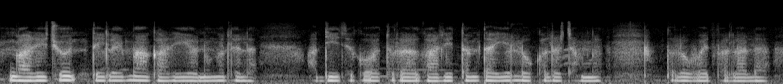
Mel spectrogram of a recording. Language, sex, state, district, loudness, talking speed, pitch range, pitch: Wancho, female, Arunachal Pradesh, Longding, -17 LUFS, 190 wpm, 170-180 Hz, 175 Hz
